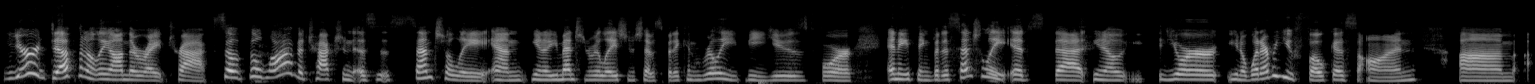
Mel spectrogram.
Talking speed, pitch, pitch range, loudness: 160 wpm, 215 Hz, 200-240 Hz, -25 LUFS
